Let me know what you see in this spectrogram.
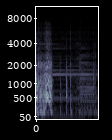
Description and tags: Electric guitar noise
Atonal and miscellaneous electric guitar sounds played through an Orange Micro-crush mini amp.
mini-amp, distortion, amplifier, electric, guitar, orange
